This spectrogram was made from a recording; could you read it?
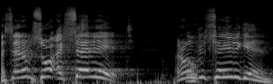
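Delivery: put-on very high, shrill, loud, angry, fed-up teenager voice. Performer plays a teen told to apologize, doing the pissed-off teenager bit. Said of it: "I'm doing the pissed off teenager bit".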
